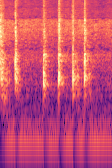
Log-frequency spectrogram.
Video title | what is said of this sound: Usaha Daur Ulang Plastik, Wajib Tahu !!! | kalau dipukul pakai ini tuh suaranya Udah jelas beda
